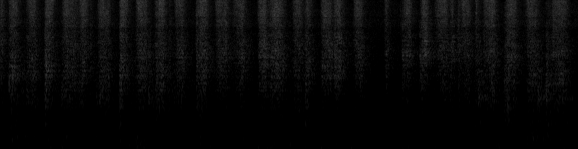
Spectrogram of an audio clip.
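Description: A paintbrush brushes softly across a canvas in quick, repeated strokes.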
